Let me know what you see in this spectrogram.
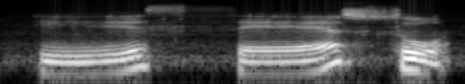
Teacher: Note que eu nem pronuncio o X. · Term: dígrafo XC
